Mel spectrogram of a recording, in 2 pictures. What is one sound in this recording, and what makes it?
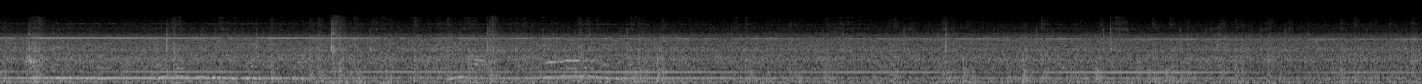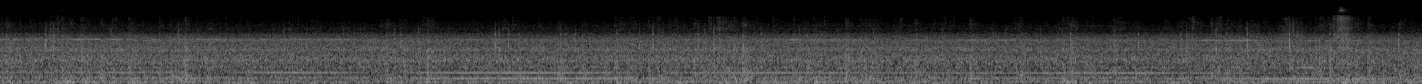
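A train rumbles steadily along the track, heard from inside the carriage.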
